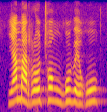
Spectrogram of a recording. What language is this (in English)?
Northern Sotho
